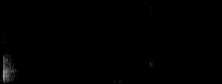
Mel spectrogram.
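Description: Vinyl LP jackets being handled and pulled from a record bin: a short knock and rustle at the start, then a few faint clicks and crinkles.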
